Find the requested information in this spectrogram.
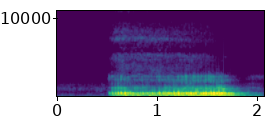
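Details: Real recording of loud snoring: one loud, rough, rumbling snore lasting about one and a half seconds in a quiet room.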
